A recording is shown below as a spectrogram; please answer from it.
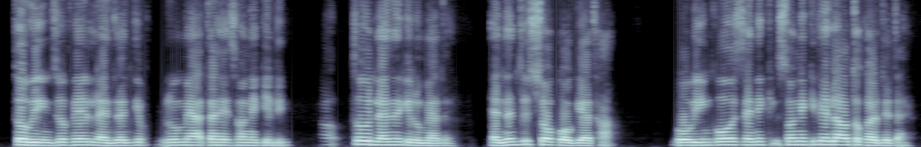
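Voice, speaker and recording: Speaking to her viewers as "guys," this fanfiction author rambles through a casual retelling of her own story despite a sore throat, repeating names and phrases as she goes. Her pitch sits fairly high with a darkish tone. It's a dry, clean studio recording.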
